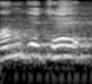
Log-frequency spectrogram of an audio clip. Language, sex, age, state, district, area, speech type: Maithili, male, 45-60, Bihar, Supaul, urban, spontaneous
